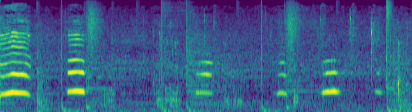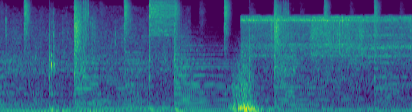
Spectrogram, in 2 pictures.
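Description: An injured koala crying out: four short cries, each rising and falling in pitch, in the first few seconds, over background music. A dull thump comes near the end.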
